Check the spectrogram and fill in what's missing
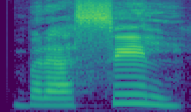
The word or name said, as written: brasil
